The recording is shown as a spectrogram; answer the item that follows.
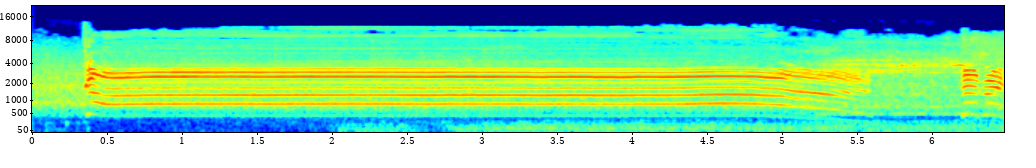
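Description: Spanish-language football commentator's drawn-out goal call, "gol" shouted as one held note for about four and a half seconds that slides down in pitch near the end. Stadium crowd noise swells underneath from about two seconds in.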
